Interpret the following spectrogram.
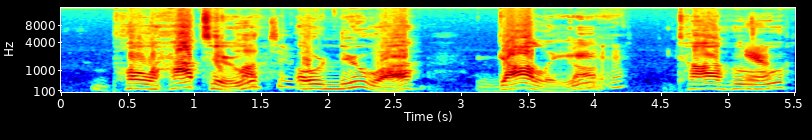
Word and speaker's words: Pohatu: going to sit down and actually try to pronounce what Radini is saying? Pohatu, Hatu. Onua, Gali, Tahu, Yeah. Lewa, and Kopak. Everything else is pretty okay, but Pohatu. It's not Lewa, it's Lewa. Pohatu. Yeah, the Pohato.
